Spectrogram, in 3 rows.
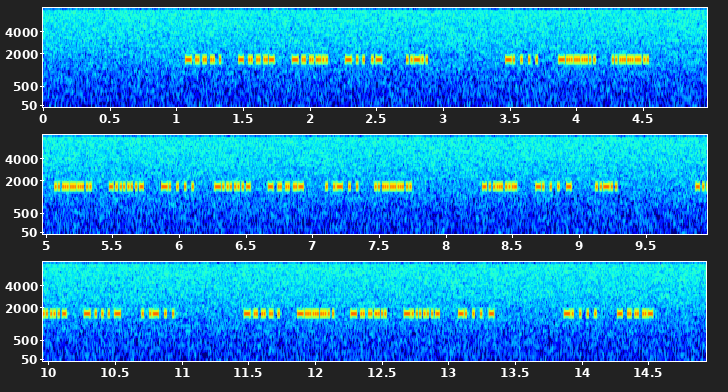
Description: Hellschreiber (Feld-Hell, 122.5 baud), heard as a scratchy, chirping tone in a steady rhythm, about 1650 Hz. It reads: PARMI LES SOLDATS QUI ONT PERDU LA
